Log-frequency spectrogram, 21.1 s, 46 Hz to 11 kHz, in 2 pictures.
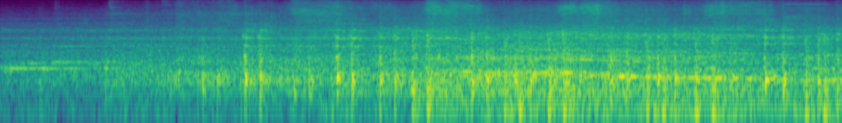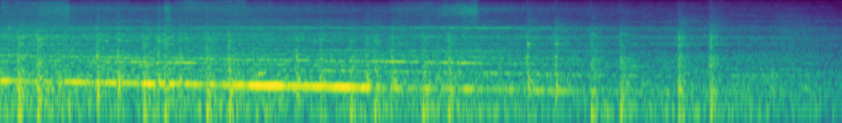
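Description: Seibu 10000 series New Red Arrow limited express train pulling into the station at low speed, its wheels clattering over points and rail joints. A whine falls steadily in pitch as it brakes. The sound grows louder as the train passes close by, then eases off near the end.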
